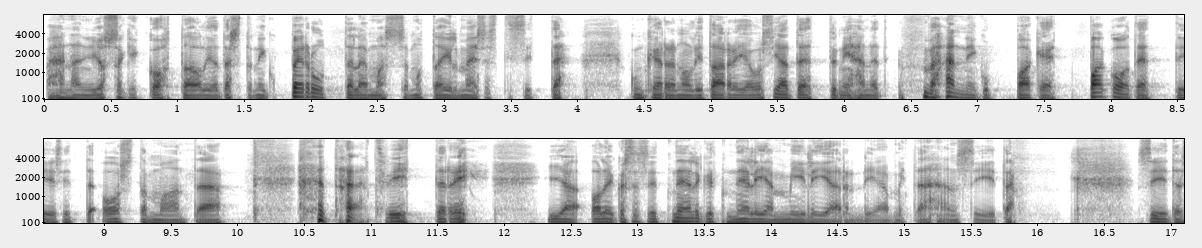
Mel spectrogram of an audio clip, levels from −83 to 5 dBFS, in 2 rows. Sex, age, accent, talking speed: male, 30-49, native, 125 wpm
